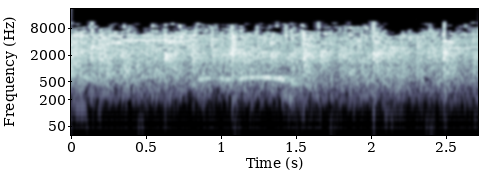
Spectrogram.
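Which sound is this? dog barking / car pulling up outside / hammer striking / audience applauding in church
audience applauding in church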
